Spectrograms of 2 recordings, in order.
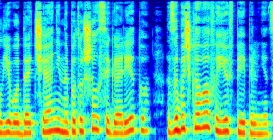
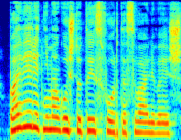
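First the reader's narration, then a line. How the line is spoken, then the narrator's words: Sighing. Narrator (Russian): вздохнул Селин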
